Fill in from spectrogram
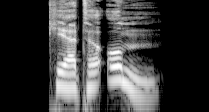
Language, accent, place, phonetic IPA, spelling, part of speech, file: German, Germany, Berlin, [ˌkeːɐ̯tə ˈʔʊm], kehrte um, verb, De-kehrte um.ogg
- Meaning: inflection of umkehren: 1. first/third-person singular preterite 2. first/third-person singular subjunctive II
